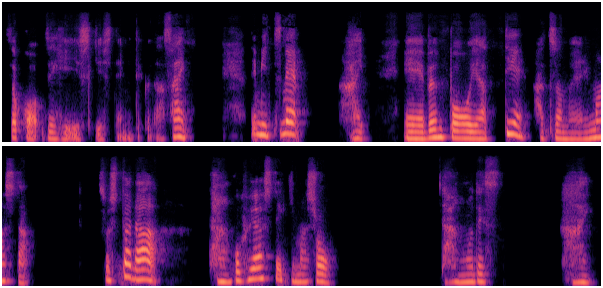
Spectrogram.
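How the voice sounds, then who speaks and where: A woman's voice: medium pitch, expressive, normal speed, vocal fry, pauses often, a little mellow, breathy edge. A Japanese woman in her thirties hosting a solo podcast as an English coach, explaining in a chatty way and dropping in little affirming asides. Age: 30s. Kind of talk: casual solo podcast advice.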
